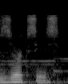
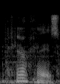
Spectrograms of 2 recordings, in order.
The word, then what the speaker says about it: Xerxes: So one of these kings in the 400s, his name was Xerxes.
